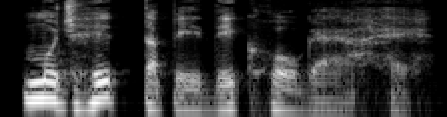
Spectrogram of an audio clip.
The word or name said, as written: तपेदिक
